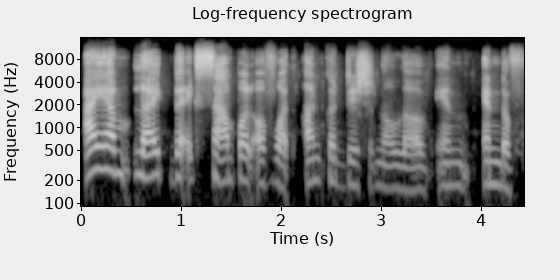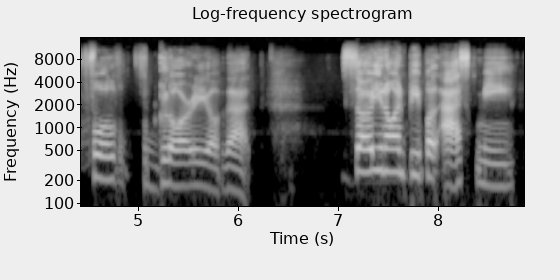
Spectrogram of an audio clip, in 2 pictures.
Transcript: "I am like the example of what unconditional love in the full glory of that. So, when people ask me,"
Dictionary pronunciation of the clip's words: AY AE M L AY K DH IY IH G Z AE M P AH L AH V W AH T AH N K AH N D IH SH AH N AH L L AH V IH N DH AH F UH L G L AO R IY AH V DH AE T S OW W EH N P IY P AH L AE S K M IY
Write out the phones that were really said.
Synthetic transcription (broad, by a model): AY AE M L AY K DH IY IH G S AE M P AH L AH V W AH T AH N K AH N D IH SH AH N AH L L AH V IH N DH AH F UH L G L AO R IY AH V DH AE T S OW W EH N P IY P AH L AE S K M IY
